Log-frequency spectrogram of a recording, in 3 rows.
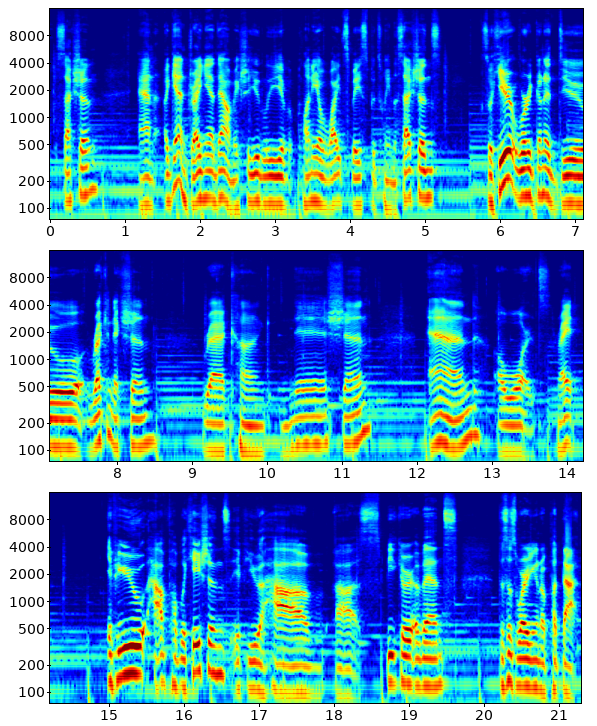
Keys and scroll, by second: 6.3 ctrl+a, 7.7-9.3 typing, 10.6-11.3 typing, 12.4 shift+7, 14.0 typing.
